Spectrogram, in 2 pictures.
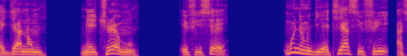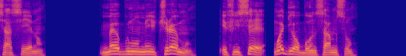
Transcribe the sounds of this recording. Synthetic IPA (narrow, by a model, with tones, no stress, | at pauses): ɛ˨d͡ʑa˦nʊ̃˦m | mɪ̃˨t͡ɕʰᶣɪ˦ɾɛ˦mũ˨ | e˨fi˨sɛ˦ | mʊ̃˦nɪ̃˨mdɪ˨ɛ˨tʰɪ˦a˦sɪ˨fi˦ɾi˦a˨ɕa˨sɪ˨ɛ˨nʊ̃˦ | m̩˨mæ̃˨bu˨nũ˨mɪ̃˨t͡ɕᶣʰɪ˦ɛ˦mʊ̰̃˨ | e˨fi˨sɛ˦mʊ̃˦dɪ˨ɔ˨bʊ̃˨n̩˨sã˦msʊ˦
